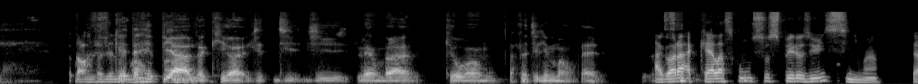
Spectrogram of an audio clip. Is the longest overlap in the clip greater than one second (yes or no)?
yes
